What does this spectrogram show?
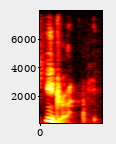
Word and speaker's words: Hydra: the Greek island of Hydra did I say that right in English that's Hydra in Greek it's idra idra okay so we're GNA say it right idra the island of idra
